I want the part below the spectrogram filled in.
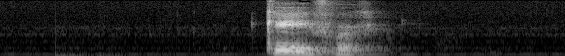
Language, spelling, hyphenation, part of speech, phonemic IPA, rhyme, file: Dutch, kever, ke‧ver, noun, /ˈkeːvər/, -eːvər, Nl-kever.ogg
- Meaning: beetle (insect of the order Coleoptera)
